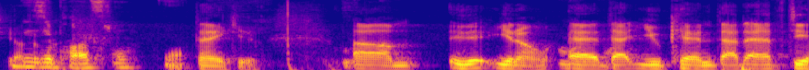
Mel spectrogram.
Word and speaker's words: Misoprostol: drugs, mifepristone and I never know how to pronounce the other one. Misoprostol.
